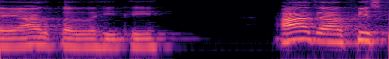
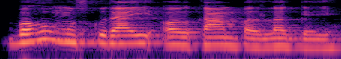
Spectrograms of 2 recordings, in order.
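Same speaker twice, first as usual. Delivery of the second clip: ordinary delivery, nothing marked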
